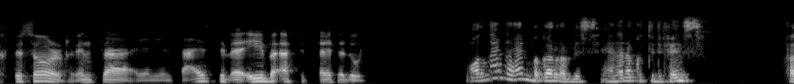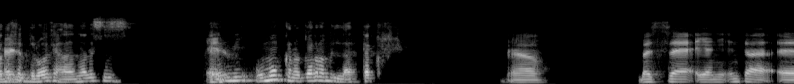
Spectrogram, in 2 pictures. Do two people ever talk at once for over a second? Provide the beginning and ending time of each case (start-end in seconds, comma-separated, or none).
none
